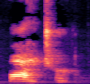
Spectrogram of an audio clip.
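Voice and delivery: plain reading voice

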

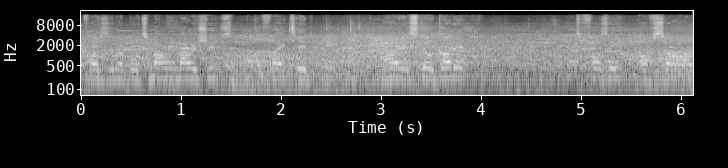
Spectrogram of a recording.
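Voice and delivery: rising, loud excited match call; live play-by-play. Real, not acted. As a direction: build the excitement as he shoots.

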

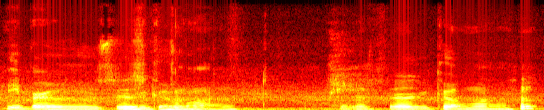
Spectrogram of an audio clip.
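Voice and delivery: chuckling through the words; amused, drawn-out praise; laughing. Real, not acted. Praising own pun, laughing.

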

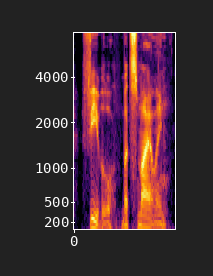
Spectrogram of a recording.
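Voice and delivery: usual speaking voice

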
